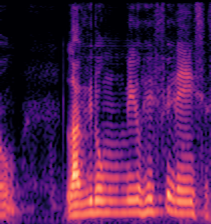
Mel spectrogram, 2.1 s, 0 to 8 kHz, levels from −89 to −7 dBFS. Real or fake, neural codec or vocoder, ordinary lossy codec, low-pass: real; none; none; none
